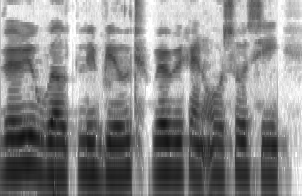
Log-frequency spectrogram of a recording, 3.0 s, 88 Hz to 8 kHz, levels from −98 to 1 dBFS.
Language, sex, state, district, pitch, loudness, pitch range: English, male, Nagaland, Kohima, 150 Hz, -16 LUFS, 145-155 Hz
